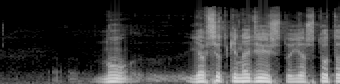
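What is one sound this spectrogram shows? A man speaks into a microphone over loudspeakers in a large hall.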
